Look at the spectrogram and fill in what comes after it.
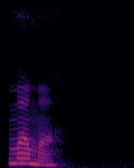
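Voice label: "мама", Komi, female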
